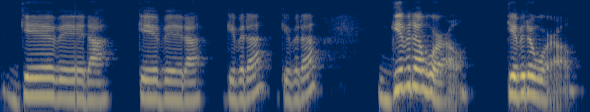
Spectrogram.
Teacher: you'll notice that this t in it becomes a like a d sound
